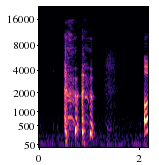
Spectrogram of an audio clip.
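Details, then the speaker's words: Young woman with asthma, no cold, fever or runny nose, coughing a lot during a livestream: one short burst of two to three harsh, partly voiced coughs, an asthma cough. "今、喘息でめっちゃ咳出るんですよ。ごめんなさい。"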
